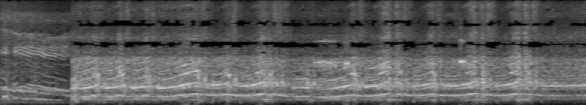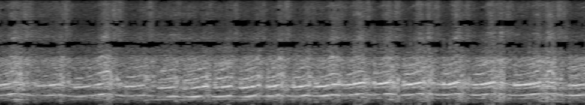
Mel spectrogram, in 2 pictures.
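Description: A car engine bounces rapidly up and down in pitch.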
